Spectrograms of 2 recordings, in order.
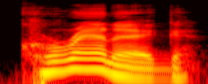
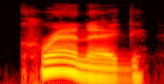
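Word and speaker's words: crannog: canoe okay next word it is kranig i think that's how you say it kranig c-r-a-n-n-o-g noun from 1608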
